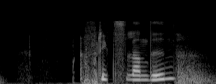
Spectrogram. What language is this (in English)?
Swedish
